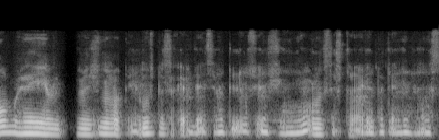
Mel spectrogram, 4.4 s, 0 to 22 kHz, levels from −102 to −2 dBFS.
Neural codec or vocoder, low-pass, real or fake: autoencoder, 22.05 kHz, a latent of 192 numbers a frame, VITS, trained on one speaker; 9.9 kHz; fake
